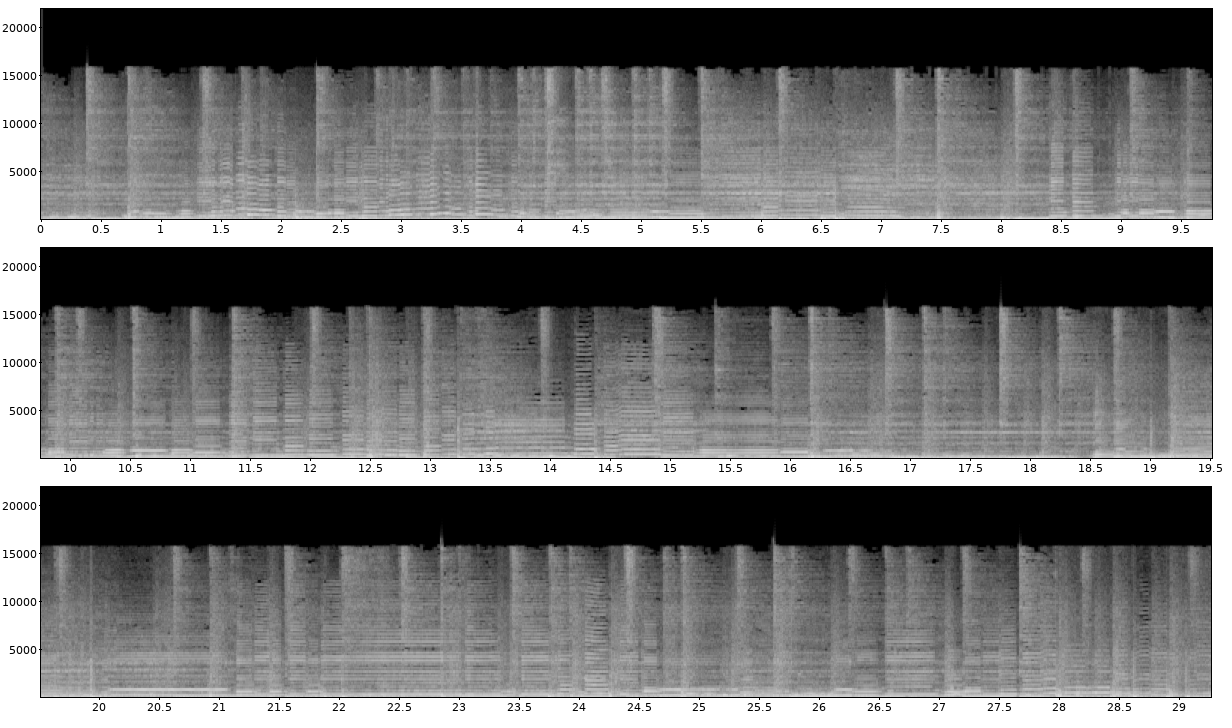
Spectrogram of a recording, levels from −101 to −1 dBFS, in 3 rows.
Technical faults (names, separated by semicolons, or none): GSM signalling bursts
